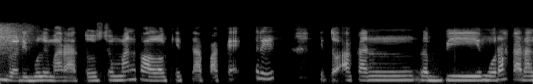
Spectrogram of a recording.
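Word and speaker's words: QRIS: ini yang Kris tadi, jadi bacanya jangan QR, tapi bacanya adalah Kris.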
